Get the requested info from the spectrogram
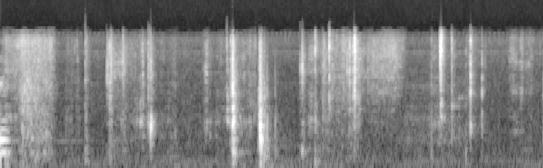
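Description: Paper cards and clear acrylic stamp blocks being shifted and set down on a cutting mat: light, scattered taps and clicks, the sharpest two close together about two seconds in.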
